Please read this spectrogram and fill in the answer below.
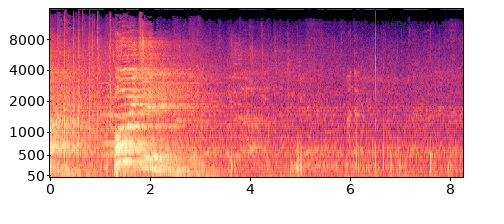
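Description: A ring announcer's voice over the arena PA: one drawn-out call that falls in pitch about a second in, trailing off in the hall's echo, followed by quiet arena murmur with a few faint clicks.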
